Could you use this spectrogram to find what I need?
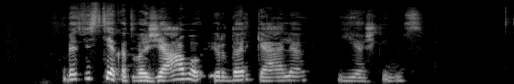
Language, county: Lithuanian, Vilnius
